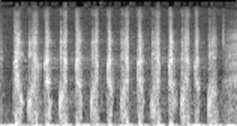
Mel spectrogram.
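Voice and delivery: soft unvoiced tongue clicks, touc touc; clicking coaster chain. Instructor imitates the coaster climbing for the class, soft clicks. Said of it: "Un peu comme".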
